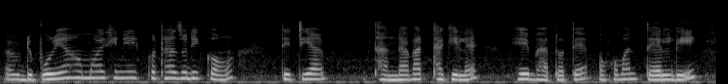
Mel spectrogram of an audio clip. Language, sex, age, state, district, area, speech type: Assamese, female, 18-30, Assam, Lakhimpur, urban, spontaneous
